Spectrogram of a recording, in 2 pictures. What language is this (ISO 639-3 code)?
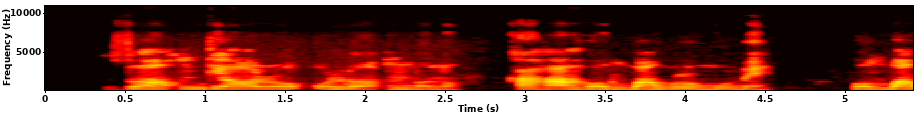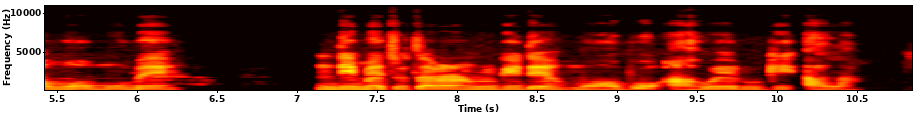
ibo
